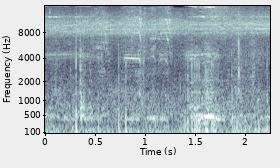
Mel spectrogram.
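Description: Faint, irregular clicks and knocks of an RC rock crawler's tyres and chassis against rock as it crawls slowly over the stones.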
